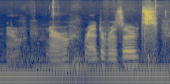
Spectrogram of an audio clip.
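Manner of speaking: quiet muttering under the breath.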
